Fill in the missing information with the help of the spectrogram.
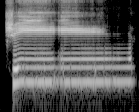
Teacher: জিহ্বার মাঝখান তার বরাবর উপরে তালুর সঙ্গে লাগিয়ে সা সা শব্দ করে আপনি উচ্চারণ করবেন, 3 আলিফ টেনে পড়তে হবে।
